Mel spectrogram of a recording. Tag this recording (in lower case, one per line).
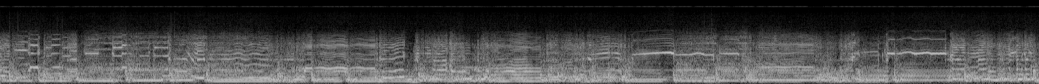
heavy metal
music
